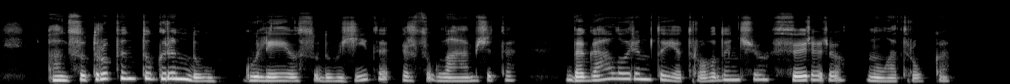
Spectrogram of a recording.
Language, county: Lithuanian, Vilnius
